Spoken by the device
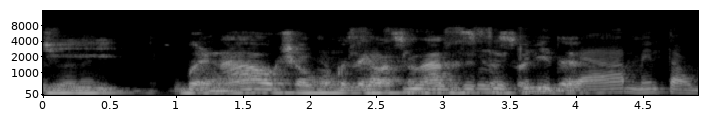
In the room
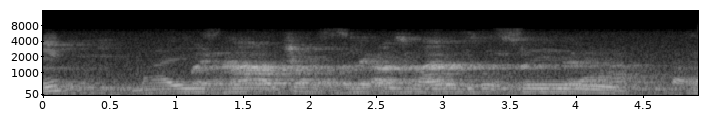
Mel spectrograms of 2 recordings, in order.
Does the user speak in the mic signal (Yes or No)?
Yes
